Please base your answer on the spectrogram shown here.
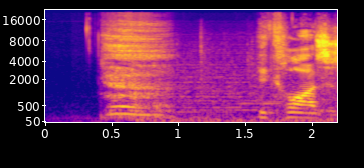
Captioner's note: gasp!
